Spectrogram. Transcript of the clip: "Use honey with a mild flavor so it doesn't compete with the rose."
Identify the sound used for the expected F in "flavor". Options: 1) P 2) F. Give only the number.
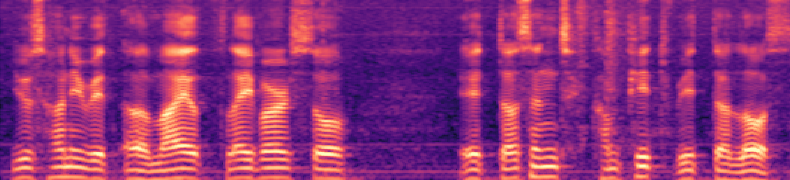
2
